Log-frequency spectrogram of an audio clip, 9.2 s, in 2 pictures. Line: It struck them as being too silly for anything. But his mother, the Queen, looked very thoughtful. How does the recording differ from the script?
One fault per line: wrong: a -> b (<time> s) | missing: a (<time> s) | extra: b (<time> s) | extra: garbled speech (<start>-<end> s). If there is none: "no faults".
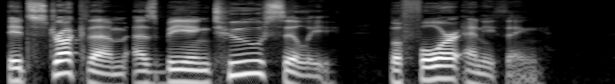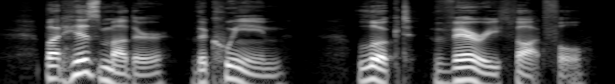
wrong: for -> before (2.9 s)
